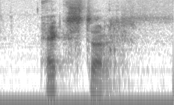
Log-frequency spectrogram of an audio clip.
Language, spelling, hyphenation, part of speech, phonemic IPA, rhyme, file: Dutch, ekster, ek‧ster, noun, /ˈɛk.stər/, -ɛkstər, Nl-ekster.ogg
- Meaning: 1. Eurasian magpie (Pica pica) 2. magpie (any of various corvids, particularly of the genus Pica)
